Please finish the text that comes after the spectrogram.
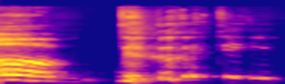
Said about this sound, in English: So that's a weed cough.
